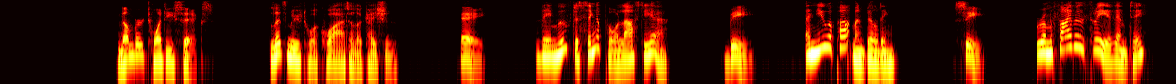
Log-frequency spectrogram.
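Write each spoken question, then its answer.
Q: Let's move to a quieter location.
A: C: Room 503 is empty.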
